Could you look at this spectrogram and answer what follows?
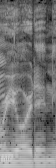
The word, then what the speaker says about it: Riordan: Also to, if it makes sense, especially this story was written so long ago, maybe our homeboy, Rick Riordan. How do you pronounce Riordan? – Riordan, yeah.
